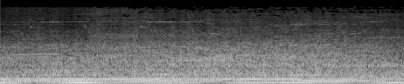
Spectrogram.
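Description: Suspense film-score music: a loud, low sustained drone of steady held tones.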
